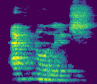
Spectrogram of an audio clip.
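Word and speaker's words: acknowledge: लेकिन यहाँ पे आप देखिएगा इसके स्पेलिंग होते हैं ACKNOW। जब भी के, याद रखिएगा के और एन इकट्ठा आ जाता है, जब भी के और एन इकट्ठा आ जाता है जैसे कि नॉलेज में आता है तो हम के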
